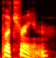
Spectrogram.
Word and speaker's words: poitrine: And finally, poitrine. So you say pois, rhyming with spa, but with a red sound, and then trine at the end. Poitrine. Angine de Poitrine.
